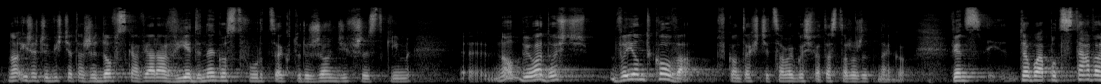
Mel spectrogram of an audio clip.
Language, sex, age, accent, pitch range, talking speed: Polish, male, 20-39, native, 145-180 Hz, 130 wpm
